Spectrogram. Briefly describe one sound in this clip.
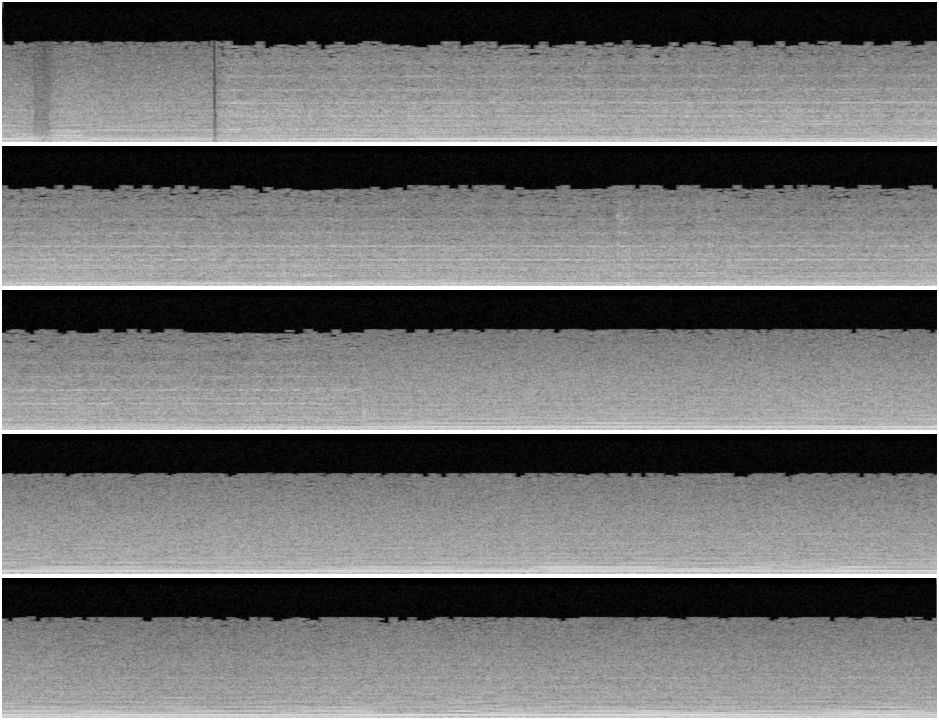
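A racing car engine roars at high speed, holding a steady high pitch.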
